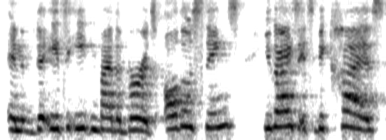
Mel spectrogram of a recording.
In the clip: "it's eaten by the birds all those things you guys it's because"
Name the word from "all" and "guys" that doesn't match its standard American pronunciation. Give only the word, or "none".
none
